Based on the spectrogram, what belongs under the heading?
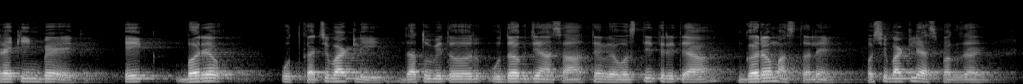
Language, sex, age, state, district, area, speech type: Goan Konkani, male, 30-45, Goa, Canacona, rural, spontaneous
